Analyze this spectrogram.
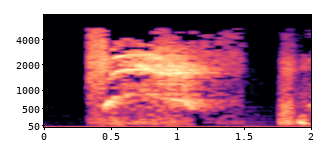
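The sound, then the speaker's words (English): A loud, piercing human scream lasting just over a second, sliding in pitch and then fading, followed after a brief silence by the abrupt start of another vocal burst. “So I want to play two different versions of the scream.”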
